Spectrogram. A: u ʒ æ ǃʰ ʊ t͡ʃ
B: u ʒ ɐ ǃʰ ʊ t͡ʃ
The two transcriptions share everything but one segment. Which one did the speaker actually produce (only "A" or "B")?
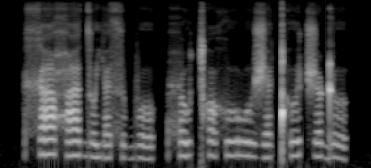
B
